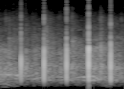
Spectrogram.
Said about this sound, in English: She can't tell because she's blindfolded, but everyone's clapping right now.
